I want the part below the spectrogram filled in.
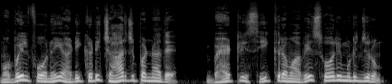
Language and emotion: Tamil, fearful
